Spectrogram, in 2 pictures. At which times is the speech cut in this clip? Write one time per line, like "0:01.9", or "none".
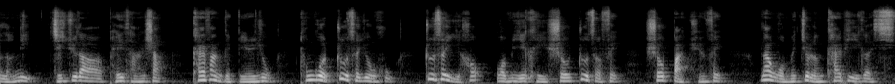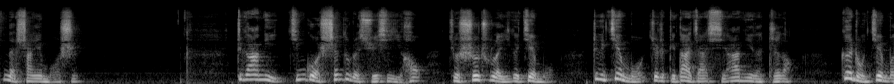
0:11.2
